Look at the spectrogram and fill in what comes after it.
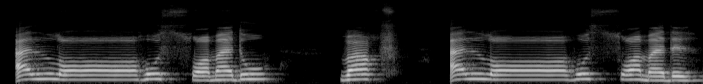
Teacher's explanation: اللہ کے لام کو پر پڑھیں گے۔ اللہ کے لام سے پہلے زبر ہے، اور صاد کو بھی پر پڑھیں گے۔ صاد بھی حروف مستعلیہ میں سے ہے۔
